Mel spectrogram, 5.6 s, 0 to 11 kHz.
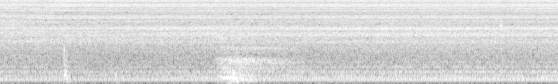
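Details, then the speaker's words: Rolair JC10 air compressor: constant sharp hiss continues after the motor shuts off as air bleeds back past the compressor's check valve; leaking check valve. "so you hear that his sound after the motor stopped I think this air is leaking here"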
